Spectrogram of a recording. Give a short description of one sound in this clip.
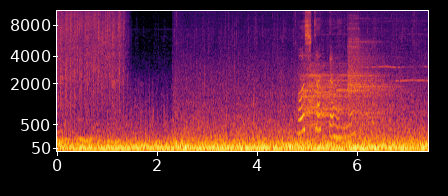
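A spaceship engine rumbles deeply and steadily.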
